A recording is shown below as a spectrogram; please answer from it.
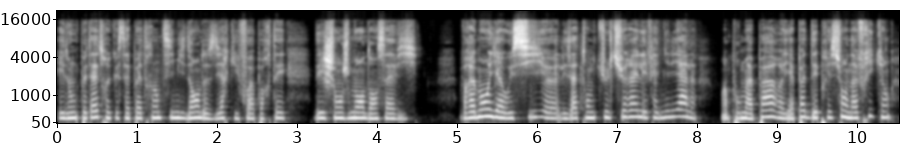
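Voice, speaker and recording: Brisk and mellow, with fairly even intonation in a mid-range voice, a woman from Normandy, France talks casually as a podcast host and therapist. She explains conversationally, addresses the listener head-on, and poses rhetorical questions along the way.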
